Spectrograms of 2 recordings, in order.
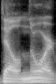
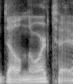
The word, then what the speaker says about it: Del Norte: So the lens, as you just said, is in the Del Norte, and you pronounce it Del Norte rather than Del Norte, right? Yes. Yeah. Okay. Del Norte Historical Society.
